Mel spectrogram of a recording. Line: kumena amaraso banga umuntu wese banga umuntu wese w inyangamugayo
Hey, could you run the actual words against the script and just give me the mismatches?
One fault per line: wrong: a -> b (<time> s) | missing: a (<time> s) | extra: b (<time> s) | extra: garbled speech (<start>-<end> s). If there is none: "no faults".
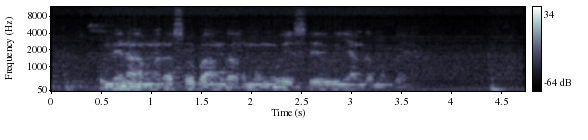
missing: banga umuntu wese (2.6 s)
